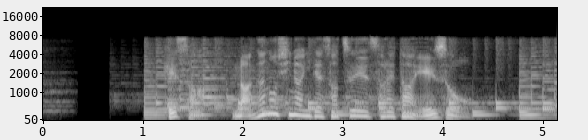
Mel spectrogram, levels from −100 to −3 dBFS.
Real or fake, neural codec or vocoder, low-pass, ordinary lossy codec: real; none; 7.2 kHz; Opus, 32 kbps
